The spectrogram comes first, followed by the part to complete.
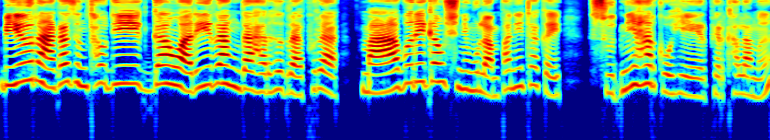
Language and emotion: Bodo, disgusted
